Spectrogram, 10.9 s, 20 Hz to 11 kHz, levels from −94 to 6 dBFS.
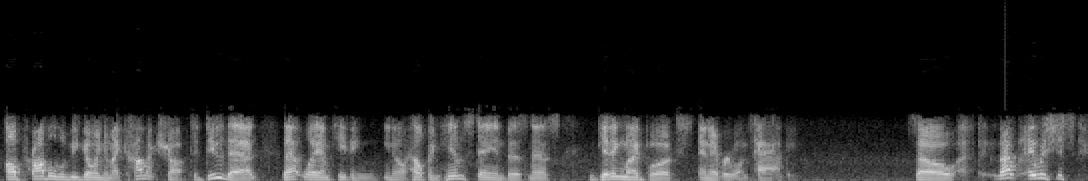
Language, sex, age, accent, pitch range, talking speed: English, male, 30-49, American, 125-165 Hz, 180 wpm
